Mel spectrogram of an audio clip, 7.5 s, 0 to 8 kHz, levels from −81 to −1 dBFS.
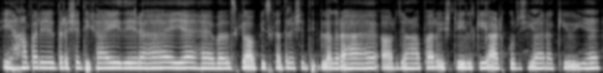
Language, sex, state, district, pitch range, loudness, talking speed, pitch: Hindi, female, Odisha, Nuapada, 200-220 Hz, -12 LUFS, 225 wpm, 210 Hz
